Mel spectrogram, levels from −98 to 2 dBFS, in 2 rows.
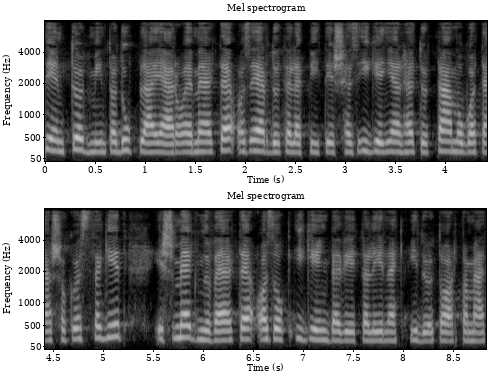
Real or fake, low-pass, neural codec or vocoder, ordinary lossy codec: fake; none; codec, 16 kHz, 4.8 kbps, FACodec; none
